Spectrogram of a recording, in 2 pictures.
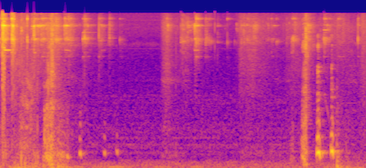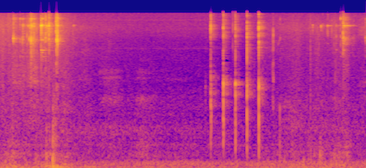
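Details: Old English Bulldogge named Cato Mandrake, playing with its owner indoors: a brief low grunting burst opens the recording, followed by scattered scuffles, clicks and thumps of play with quieter pauses between.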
